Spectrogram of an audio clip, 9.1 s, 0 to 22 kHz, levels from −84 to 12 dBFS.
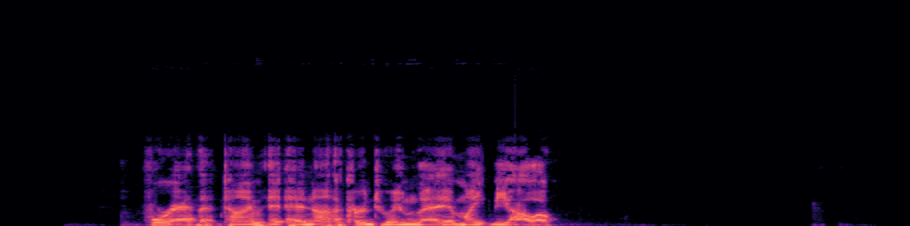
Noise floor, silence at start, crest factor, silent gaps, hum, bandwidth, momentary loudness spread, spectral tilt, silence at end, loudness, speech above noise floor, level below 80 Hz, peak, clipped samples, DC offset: -86 dBFS; 1.45 s; 16 dB; none; none; 8 kHz; 6 LU; -6 dB/octave; 3.6 s; -13 LUFS; 73 dB; -48 dBFS; 0 dBFS; under 0.1%; under 0.1%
